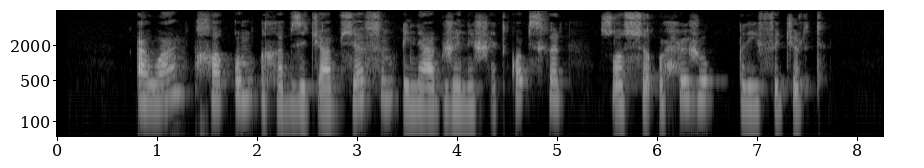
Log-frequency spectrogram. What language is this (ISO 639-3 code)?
kbd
